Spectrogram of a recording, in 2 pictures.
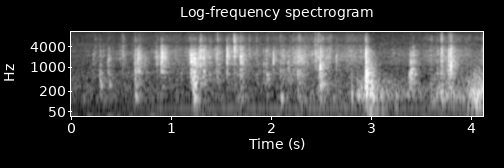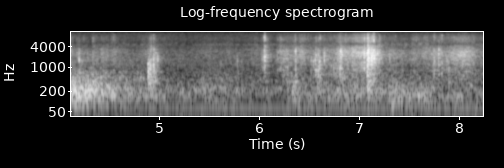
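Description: Irregular clicks, knocks and rustling of a soldier moving about and handling his rifle and a field telephone handset, with one sharper knock about three seconds in.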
